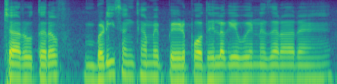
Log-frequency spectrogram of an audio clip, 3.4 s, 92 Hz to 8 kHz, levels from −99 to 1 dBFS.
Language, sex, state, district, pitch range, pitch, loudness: Hindi, male, Uttar Pradesh, Lucknow, 125-135 Hz, 130 Hz, -18 LUFS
